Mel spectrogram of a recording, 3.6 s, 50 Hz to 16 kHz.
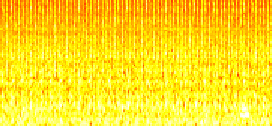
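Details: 2011 Kia Sportage, 2.0 G4KD petrol engine: a steady, hard knock, worst when cold and still there after five minutes of running. The borescope shows scored cylinders with aluminium transferred from the pistons, so the engine is finished.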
